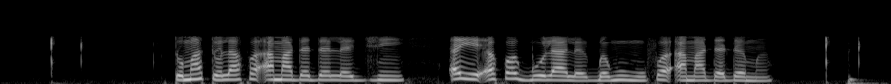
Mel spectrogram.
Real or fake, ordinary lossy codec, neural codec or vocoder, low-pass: real; none; none; 3.6 kHz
